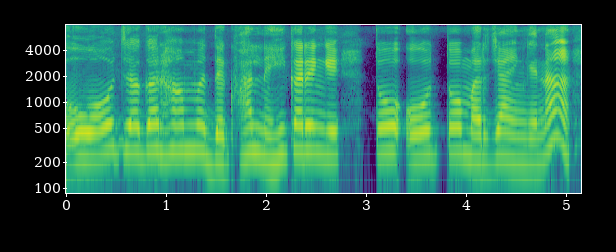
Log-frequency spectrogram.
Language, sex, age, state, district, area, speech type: Hindi, female, 30-45, Rajasthan, Jodhpur, rural, spontaneous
